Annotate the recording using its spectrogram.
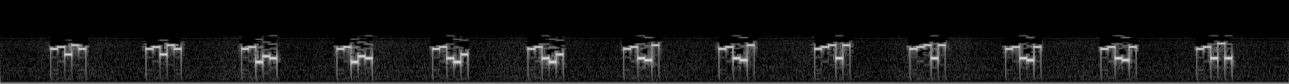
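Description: Five-tone selective call (ZVEI), heard as quick runs of five tones, tones of about 70 ms. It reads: 89508 89508 89143 89143 89315 89315 89320 89320 89030 89030 89329 89329 89333
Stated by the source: ZVEI five-tone selective call received by SDR, from the Feuerwehr Orlamünde fire brigade audio archive.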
